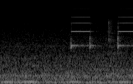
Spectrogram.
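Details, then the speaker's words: Multimeter continuity test on pins of a Datascan C1400 frequency counter bought in 1991: steady high beep comes on, stops briefly, sounds again over a faint hum, the meter reading continuity between pins. "hear it beep if i've got continuity let's just see whether i've got continuity through these pins here"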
